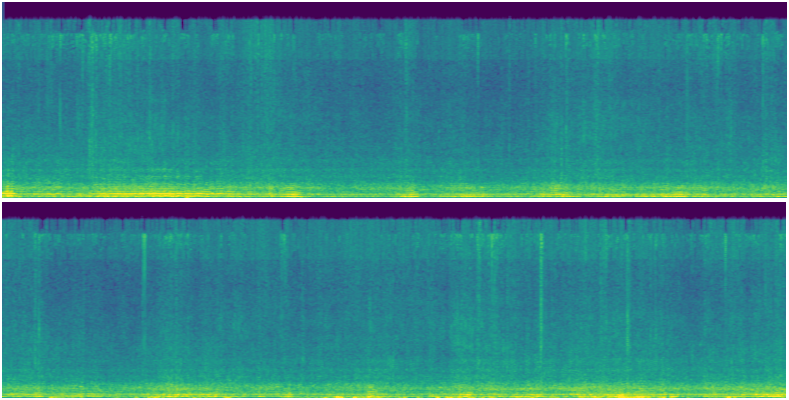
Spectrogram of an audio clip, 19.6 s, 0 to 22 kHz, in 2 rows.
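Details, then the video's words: Honey bees at a hive entrance, returning with pollen and nectar: a dense, steady hum of many wings with layered drone tones and small swells as individual bees pass close by. "15 minutes of bee hive entrance! Relaxing sounds! Buzzing sound efects"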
